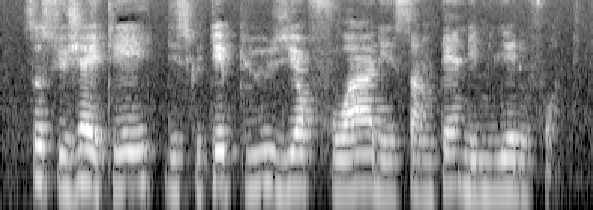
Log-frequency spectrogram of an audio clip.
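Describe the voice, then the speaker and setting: Her intonation is monotone and flat. The woman's pitch sits fairly low. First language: an African language, French second (speaking French). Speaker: vlogger. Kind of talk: casual vlog monologue. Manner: halting, many restarts.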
